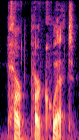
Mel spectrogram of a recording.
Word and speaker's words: parquet: It sounds like parquet. That's how it's spelled, right? P R P A R Q U E T.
